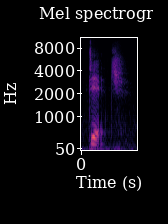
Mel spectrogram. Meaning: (noun) 1. A trench; a long, shallow indentation, as for irrigation or drainage 2. A raised bank of earth and the hedgerow on top; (verb) To discard or abandon; to stop associating with (someone)
- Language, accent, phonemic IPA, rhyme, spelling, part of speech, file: English, US, /dɪt͡ʃ/, -ɪtʃ, ditch, noun / verb, En-us-ditch.ogg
